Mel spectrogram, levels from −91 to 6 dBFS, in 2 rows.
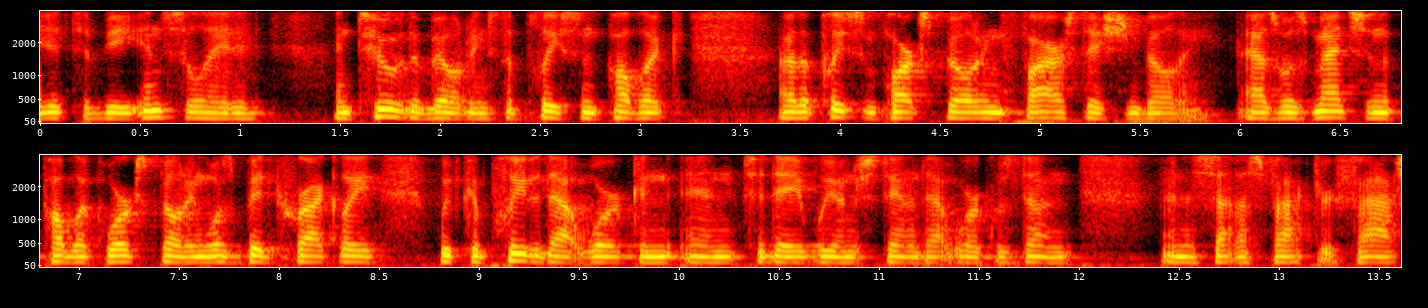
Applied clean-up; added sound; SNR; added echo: neural mask model DeepFilterNet 3.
